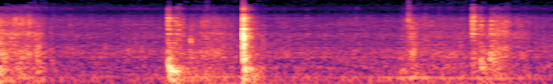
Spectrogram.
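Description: Bihon rice noodles being stirred together with ground beef in a pan, with a few sharp scraping and clinking hits spaced apart over a quiet low sizzle.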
